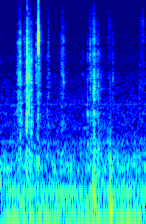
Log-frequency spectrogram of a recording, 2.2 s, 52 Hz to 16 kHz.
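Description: A few faint clicks and light rustles from a stack of 1987 Topps cardboard baseball cards being handled and squared in the hands, the sharpest click about half a second in.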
